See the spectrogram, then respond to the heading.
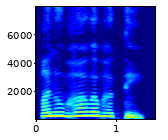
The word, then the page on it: ಅನುಭವಭಕ್ತಿ: anubhavabhakti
